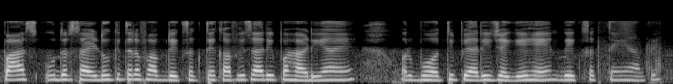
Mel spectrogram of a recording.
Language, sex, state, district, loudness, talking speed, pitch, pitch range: Hindi, male, Rajasthan, Jaipur, -17 LUFS, 215 wpm, 210 Hz, 200-215 Hz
